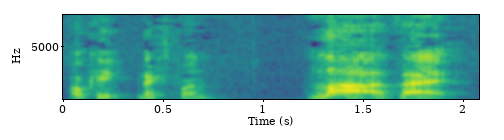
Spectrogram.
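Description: Husky-voiced man teaching patiently. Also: lowish voice, wildly swooping pitch, fairly bright tone. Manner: patient, explains slowly with examples. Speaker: language teacher. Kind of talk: explaining vocabulary and grammar.

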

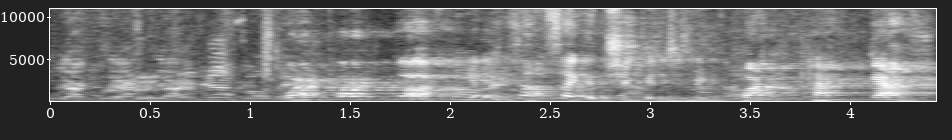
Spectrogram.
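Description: A folk dance leader with a high voice and a measured pace playfully leads a children's circle dance at an outdoor festival in a grassy park. She gives animated instructions to the crowd through a handheld mic. The recording, filmed from a distance, is echoey, with music and crowd noise.

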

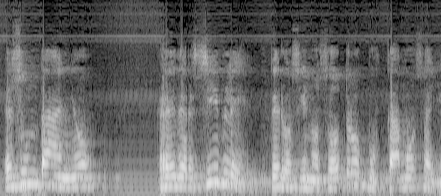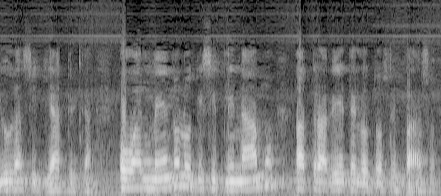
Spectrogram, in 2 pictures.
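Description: A man's voice: on the high side, lively intonation, moderate pace, warm tone, slight background noise, poor audio. A man with a Mexican Spanish accent, a priest giving an informal talk to a twelve-step recovery group, blunt and coarse, full of slang, jokes and rhetorical questions.

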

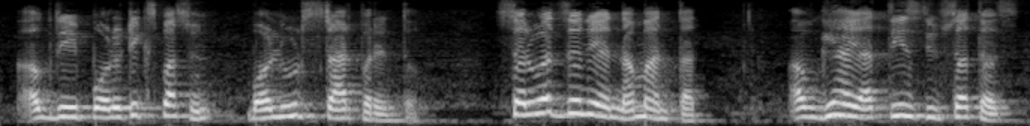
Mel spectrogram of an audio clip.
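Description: A woman's voice: fairly high pitch, mellow, muffled recording. A woman narrating a scripted story aloud, voicing each character herself with small changes in her voice. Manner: reads all characters with small voice shifts.

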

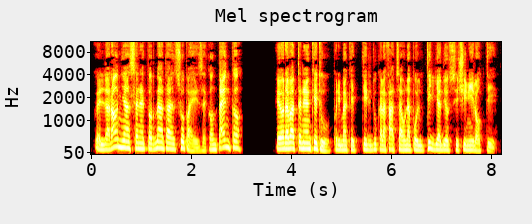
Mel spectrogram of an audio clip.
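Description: A man doing a gruff, rude club doorman. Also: fairly high pitch, expressive, normal speed. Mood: threatening. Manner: gruff, hostile, loud. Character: rude, threatening man guarding a club door.

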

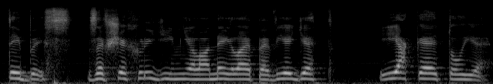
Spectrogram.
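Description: A woman's voice: a little high, fairly even intonation, close to an everyday voice. A woman voicing a weary, aging male elder who sounds tired and guilty, with a subdued delivery.

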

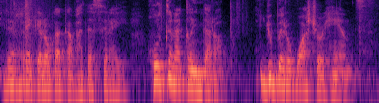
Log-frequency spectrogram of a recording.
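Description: A woman's voice: sits low, expressive, rapid-fire, a little mellow, a little hiss or hum. A middle-aged woman playing a scolding, exasperated mother in a comedy sketch, mixing in Spanish words.

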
